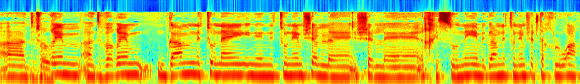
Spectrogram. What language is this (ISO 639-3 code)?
heb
